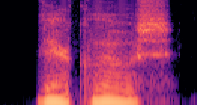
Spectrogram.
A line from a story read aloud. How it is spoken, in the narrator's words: Renarin said in a monotone voice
